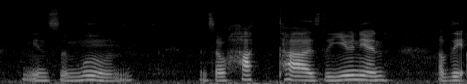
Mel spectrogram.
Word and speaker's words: Hatha: So in the anatomy of Hatha Yoga, how do you pronounce that? Hatha.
